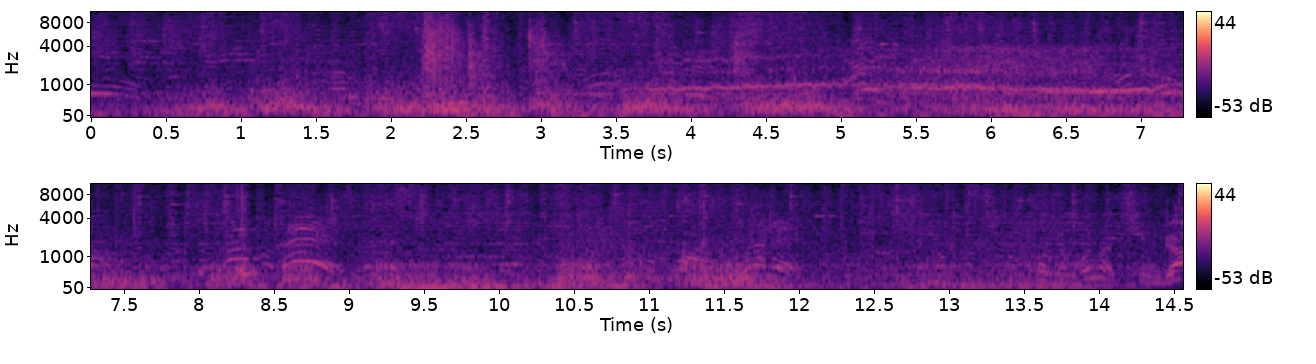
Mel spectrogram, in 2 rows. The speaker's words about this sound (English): There's guys sitting in a 64 Chevy Impala doing nothing wrong. They're just sitting there parked on the boardwalk. He crashes into them. Yeah, and he just comes up and he crashes into them and pushes their car out of the way.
